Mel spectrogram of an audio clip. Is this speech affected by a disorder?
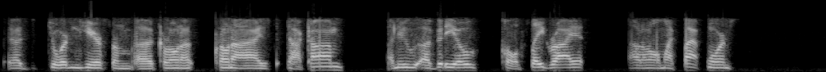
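No.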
